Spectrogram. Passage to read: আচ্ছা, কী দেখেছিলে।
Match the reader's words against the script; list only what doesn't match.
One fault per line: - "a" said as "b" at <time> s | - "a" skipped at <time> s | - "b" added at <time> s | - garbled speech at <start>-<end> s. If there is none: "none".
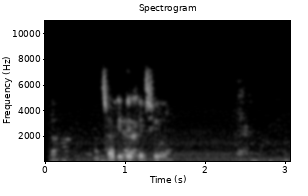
none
